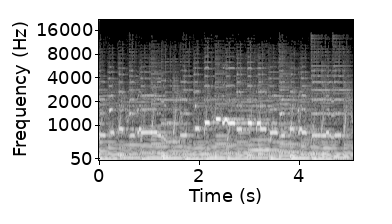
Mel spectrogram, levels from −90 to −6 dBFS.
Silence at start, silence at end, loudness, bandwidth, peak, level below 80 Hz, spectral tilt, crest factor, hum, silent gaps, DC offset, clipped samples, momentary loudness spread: 0 s; 0 s; -18 LUFS; 14.5 kHz; -4 dBFS; -24 dBFS; -6.5 dB/octave; 14 dB; none; none; 0.1%; under 0.1%; 6 LU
